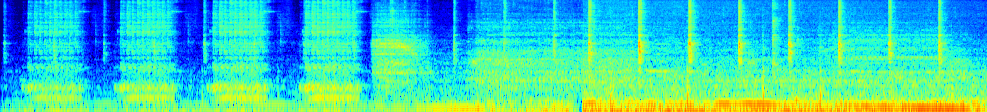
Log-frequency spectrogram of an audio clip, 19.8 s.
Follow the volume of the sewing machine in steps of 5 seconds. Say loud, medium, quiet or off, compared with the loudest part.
loud, loud, loud, medium.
